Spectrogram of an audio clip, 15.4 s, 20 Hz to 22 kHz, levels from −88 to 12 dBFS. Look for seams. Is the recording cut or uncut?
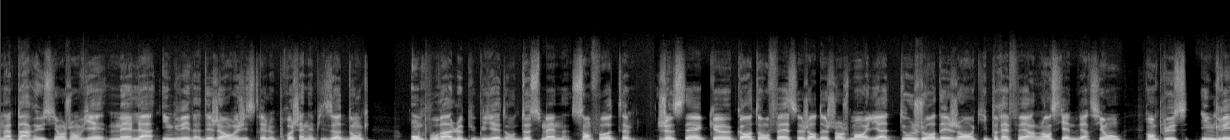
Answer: cut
